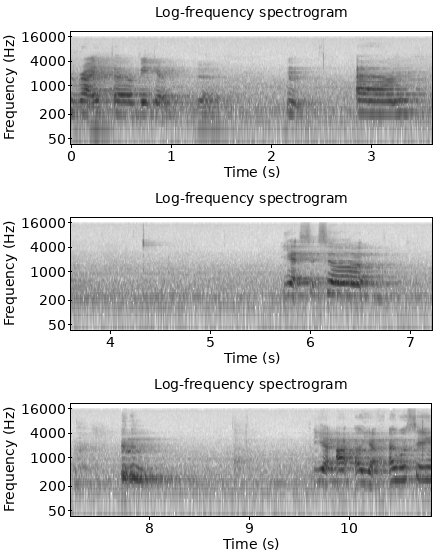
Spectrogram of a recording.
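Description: A young woman speaks calmly, pausing between phrases.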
